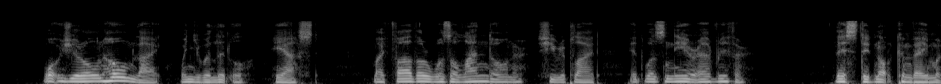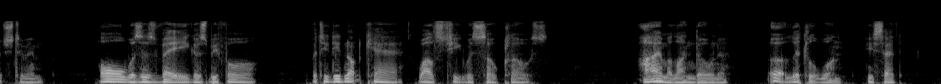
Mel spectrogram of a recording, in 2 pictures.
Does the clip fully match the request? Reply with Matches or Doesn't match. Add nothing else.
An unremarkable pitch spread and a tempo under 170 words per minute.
Doesn't match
